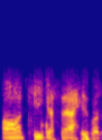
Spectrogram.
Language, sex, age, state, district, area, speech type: Assamese, male, 18-30, Assam, Golaghat, rural, conversation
